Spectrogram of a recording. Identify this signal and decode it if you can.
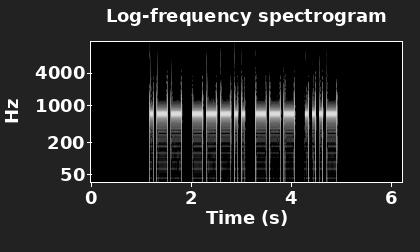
Morse code, heard as a keyed tone, about 17 wpm, 700 Hz. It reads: W8OV
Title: Easy Call Signs Repeated 3x - 17wpm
